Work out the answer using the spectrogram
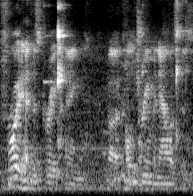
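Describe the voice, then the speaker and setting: A man doing a stand-up comedy set on a festival stage. He swears a lot and swings between loud outbursts and low muttered asides. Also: moderate pace, very noisy. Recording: roomy hall, distant mic, loud audience.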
